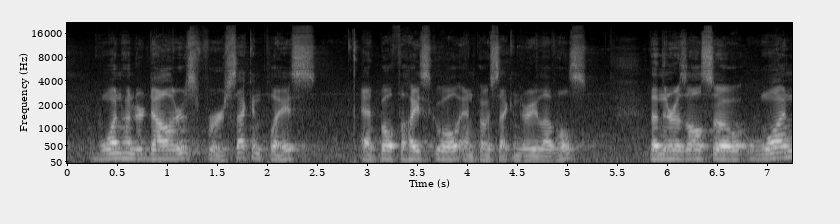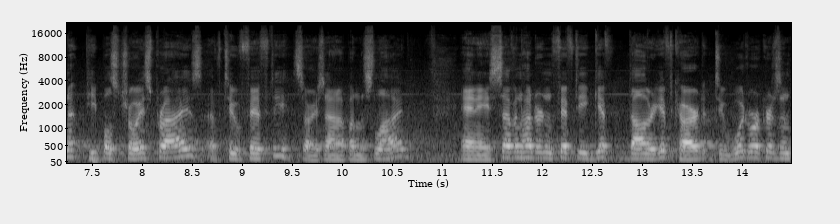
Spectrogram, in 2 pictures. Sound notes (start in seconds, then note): none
